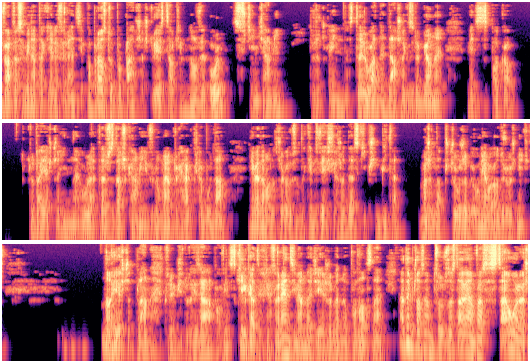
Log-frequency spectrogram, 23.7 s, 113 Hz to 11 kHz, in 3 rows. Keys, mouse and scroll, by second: 1.1 click, 7.4 click, 16.0 click, 17.6 click, 19.8 click, 22.4-22.8 scroll up 2, 22.8-23.7 middle drag.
